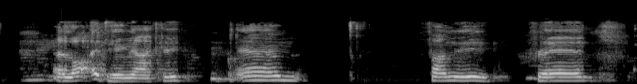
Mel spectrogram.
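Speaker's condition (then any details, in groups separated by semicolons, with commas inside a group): Cerebral palsy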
